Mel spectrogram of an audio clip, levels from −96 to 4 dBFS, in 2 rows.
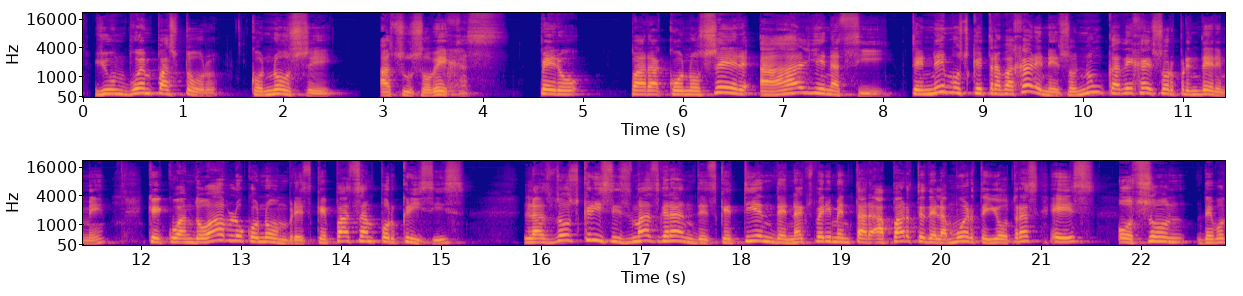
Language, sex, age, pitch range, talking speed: Spanish, male, 50-69, 155-210 Hz, 135 wpm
